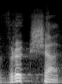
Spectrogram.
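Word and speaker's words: vṛkṣa: So, like vri, ik, ksha. So, I mean, how do you identify it's two syllables and not? Because two vowels, ri and a, is two syllables. Vr is ri or r is the first vowel, and a is the second one.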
